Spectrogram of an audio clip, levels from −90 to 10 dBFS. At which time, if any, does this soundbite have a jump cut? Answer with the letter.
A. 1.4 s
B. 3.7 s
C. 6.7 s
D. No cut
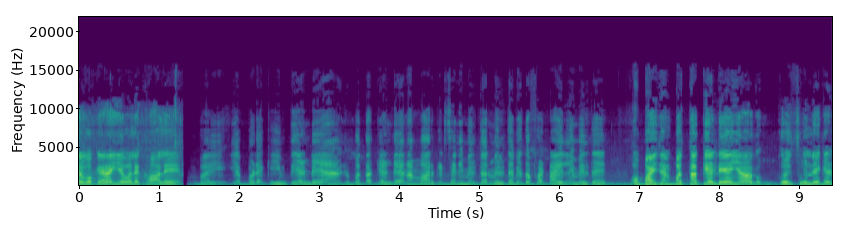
A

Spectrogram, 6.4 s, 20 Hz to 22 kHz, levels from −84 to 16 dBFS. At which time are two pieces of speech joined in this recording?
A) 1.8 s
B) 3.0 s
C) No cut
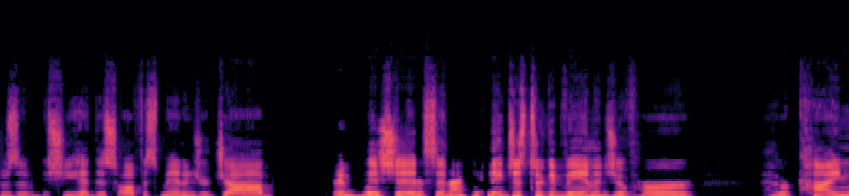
A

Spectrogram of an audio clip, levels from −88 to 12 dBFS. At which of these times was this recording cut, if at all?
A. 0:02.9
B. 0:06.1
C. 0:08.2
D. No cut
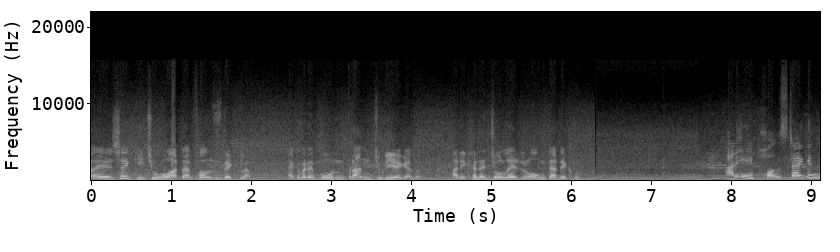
D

